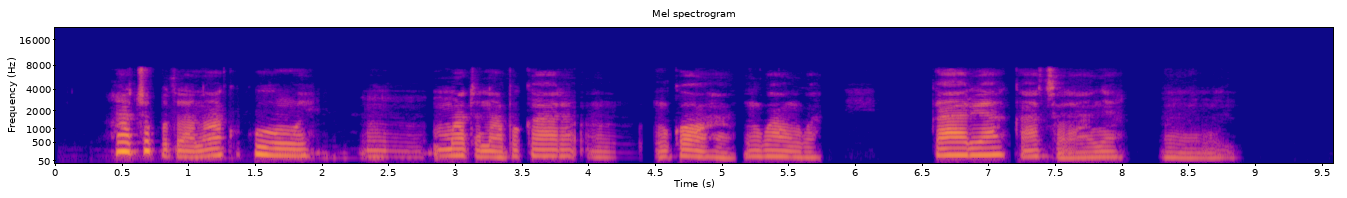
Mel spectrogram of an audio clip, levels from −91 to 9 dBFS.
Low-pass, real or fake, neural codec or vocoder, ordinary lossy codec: none; real; none; none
